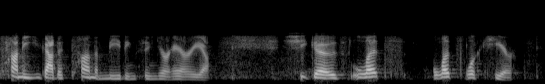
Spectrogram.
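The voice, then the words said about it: Thick Long Island accent. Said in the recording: “thick Long Island accent”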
